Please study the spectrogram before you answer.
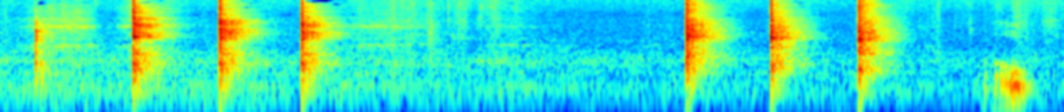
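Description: A hand-sized, hairy brown coconut with a hard hollow shell, held in a black-gloved hand over a cloth on a kitchen counter, is knocked repeatedly with the back of a large metal knife blade by the other gloved hand to crack it open. Seven sharp, bright knocks ring briefly, four in quick succession, then a pause before three more. A softer, lower-pitched sound closes the clip.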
